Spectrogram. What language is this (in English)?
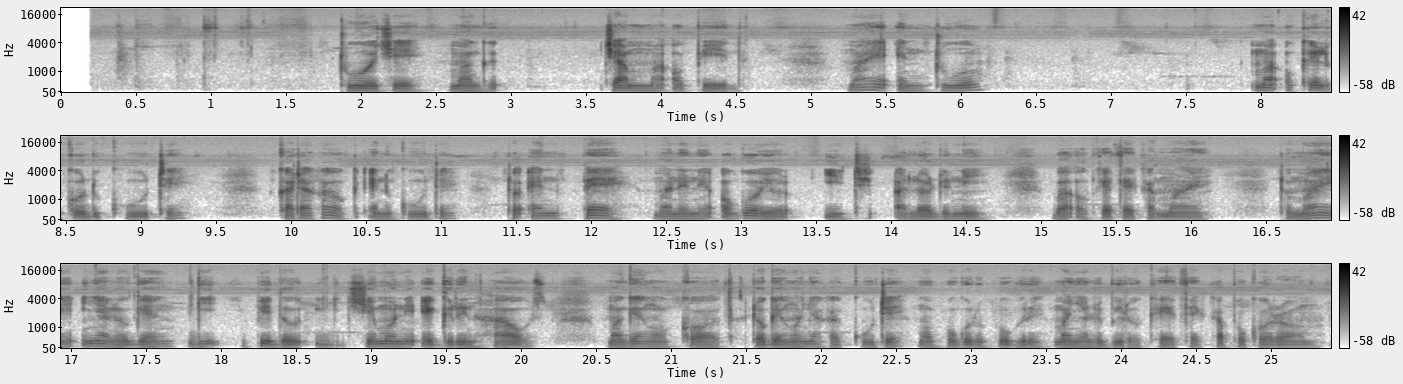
Luo (Kenya and Tanzania)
